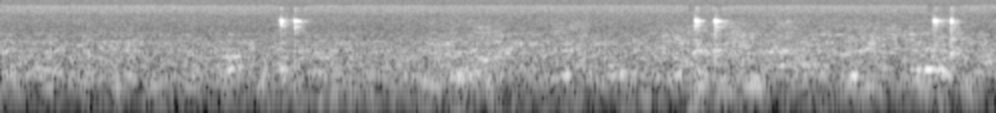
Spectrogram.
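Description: Near silence, with three faint, spread-out clicks of a computer mouse.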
